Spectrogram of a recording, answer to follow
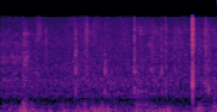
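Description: Folding chairs knocking faintly as seated graduates stand up, over a low rumble on an open-air microphone, with a sharp click near the end.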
